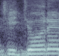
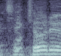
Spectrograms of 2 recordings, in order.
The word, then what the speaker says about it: چھچورے: یہ چار چچورے ایک لفظ بھی نہیں بولیں گے۔ اچھا، چچورے نہیں ہوتا، چھچورے ہوتا ہے۔ یا خدا، کابل میں بھی تلفظ ٹھیک کرواؤ گے؟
